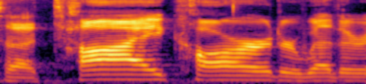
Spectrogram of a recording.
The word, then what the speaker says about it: Ti: I usually call it Ti as well. But that doesn't change the fact that it is correct, much like the way I say Asus is the correct way to say Asus, even though I think it should be Asus. So I'm sorry, it's Ti.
